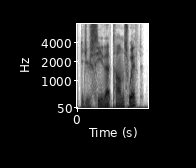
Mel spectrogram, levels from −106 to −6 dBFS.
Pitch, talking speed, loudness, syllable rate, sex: 90 Hz, 250 wpm, -17 LUFS, 4.8 syllables/s, male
